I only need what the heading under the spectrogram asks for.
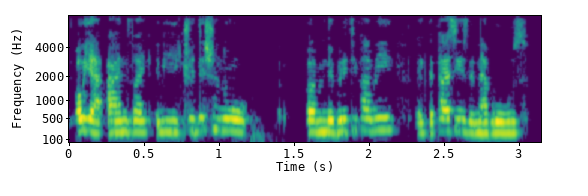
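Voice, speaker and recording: A woman's voice: on the high side, level tone, rapid-fire, a little mellow, a little hiss or hum, poor audio. A young woman talking through her history revision notes in a casual, chatty way, often correcting herself and making wry asides. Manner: chatty, self-mocking, trails off and corrects herself.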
